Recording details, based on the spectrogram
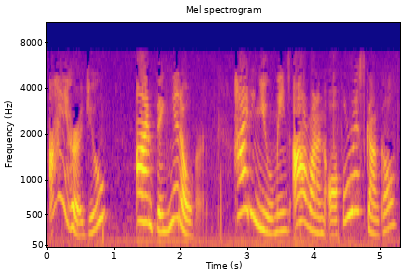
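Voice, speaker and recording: A woman's voice: high voice, very animated, normal speed, bright, forceful tone, faint music behind, full character voice. A woman voicing a cheeky, calculating young boy in a 1940s radio drama. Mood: sly, taunting. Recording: muffled, dated 1940s radio recording.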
